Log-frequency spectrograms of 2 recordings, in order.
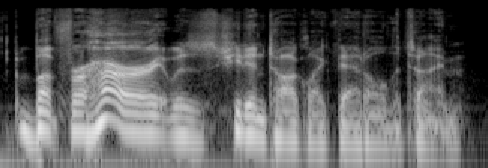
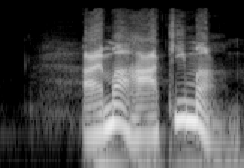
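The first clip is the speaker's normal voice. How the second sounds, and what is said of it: Folksy Alaskan accent imitation. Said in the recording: “That accent wasn't there until she was a politician. ... It's a folksy affectation ... But we do have the accent here.”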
